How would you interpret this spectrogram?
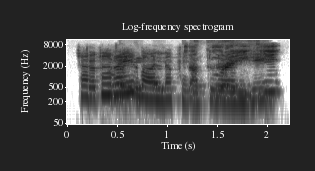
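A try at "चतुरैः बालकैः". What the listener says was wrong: Visarga has to come in pronunciation. Chaturaihi Balikaihi.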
